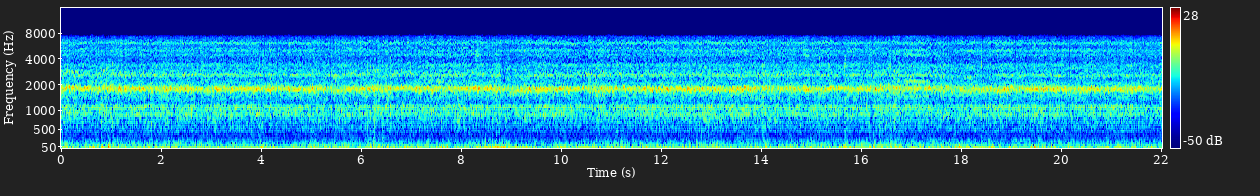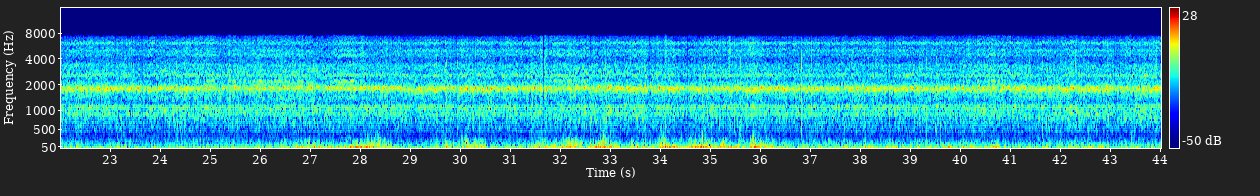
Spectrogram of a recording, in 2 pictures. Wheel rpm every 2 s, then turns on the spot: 230, 230, 230, 230, 220, 220, 230, 230, 220, 230, 230, 230, 230, 210, 230, 230, 230, 240, 230, 240, 220, 220.
none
